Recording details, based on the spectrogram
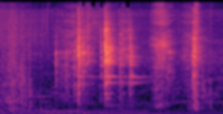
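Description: A small metal drain pan set down in a workshop, a few light clinks and scraping metallic rattles close by, brief and alone without talk.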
